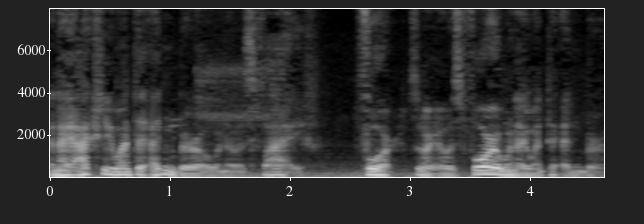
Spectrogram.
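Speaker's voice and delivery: ordinary delivery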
